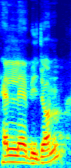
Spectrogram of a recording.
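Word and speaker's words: 텔레비전: এরকম ভাবে থেল্লে বিজন এটা আমাদের পরিচিত শব্দ কুরিয়ান উচ্চারণ ঠেল্লে বিজন তারপরে বুয়ায় মূল শব্দ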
